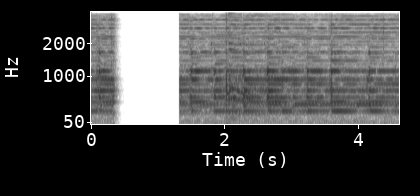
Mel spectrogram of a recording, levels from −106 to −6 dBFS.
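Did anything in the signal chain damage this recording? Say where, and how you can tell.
Yes, the network and jitter buffer stage. At 0.34 s the sound turns into a brief fading buzz, then about 0.88 s of silence, and resumes at 1.35 s with nothing lost. That's a call audio freeze, likely packets stalling and draining the buffer. The G.711 band edge near 4 kHz is simply how the call path sounds.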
